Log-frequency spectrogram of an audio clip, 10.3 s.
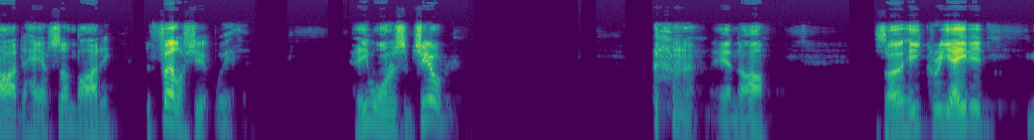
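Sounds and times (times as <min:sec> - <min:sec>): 
speech: 0:00.0 - 0:02.5, 0:03.5 - 0:04.6, 0:06.5 - 0:07.7, 0:08.8 - 0:10.3
preacher coughing and clearing throat mid-sermon: 0:06.6 - 0:07.1.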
